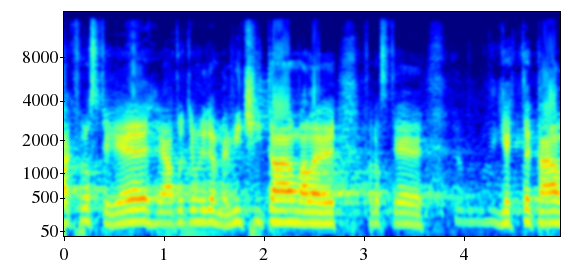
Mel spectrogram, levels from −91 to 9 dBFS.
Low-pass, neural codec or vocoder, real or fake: 14.4 kHz; none; real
